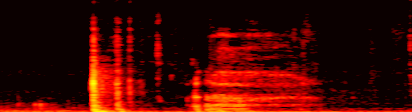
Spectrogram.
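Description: A ceramic coffee mug set down on the craft table with one sharp knock about half a second in, followed by softer clicks and rustles of paper being handled.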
